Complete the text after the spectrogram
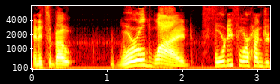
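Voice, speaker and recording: The recording of this man sounds dry and close, with no echo. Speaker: podcast co-host. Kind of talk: casual banter.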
